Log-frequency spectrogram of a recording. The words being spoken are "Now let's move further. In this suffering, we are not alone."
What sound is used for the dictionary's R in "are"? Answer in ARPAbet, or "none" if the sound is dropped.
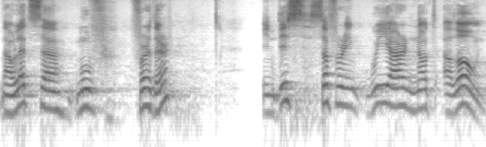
R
